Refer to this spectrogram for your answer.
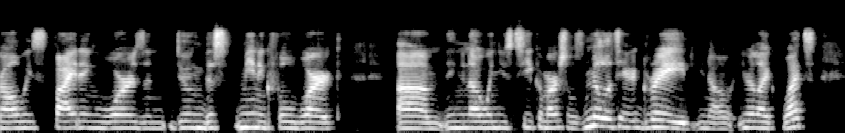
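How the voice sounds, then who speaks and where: In a Lithuanian accent, a woman speaks at a moderate pace with a medium pitch and a bright, sharp tone. Her intonation is monotone and flat, while her loudness swings widely. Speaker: army officer. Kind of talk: podcast interview.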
